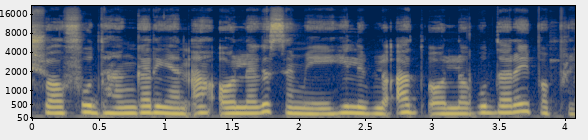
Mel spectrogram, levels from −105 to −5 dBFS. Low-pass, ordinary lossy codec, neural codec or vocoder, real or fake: none; none; none; real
